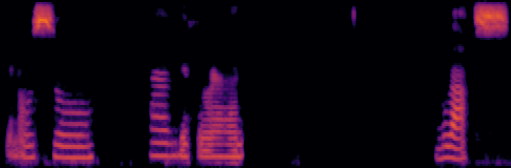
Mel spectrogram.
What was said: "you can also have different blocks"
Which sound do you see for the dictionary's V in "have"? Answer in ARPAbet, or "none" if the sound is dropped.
V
